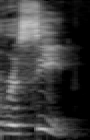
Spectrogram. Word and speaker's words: receipt: I wrote a recipe on the back of a receipt. Yep. I wrote a recipe on the back of a receipt. Good. It's a silent P. Yeah. Receipt.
